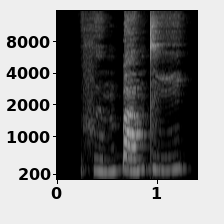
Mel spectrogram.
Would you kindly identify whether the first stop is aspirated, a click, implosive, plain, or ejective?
implosive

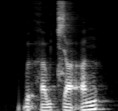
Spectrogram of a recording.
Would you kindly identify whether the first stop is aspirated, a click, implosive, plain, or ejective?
implosive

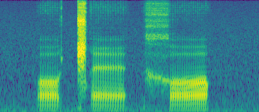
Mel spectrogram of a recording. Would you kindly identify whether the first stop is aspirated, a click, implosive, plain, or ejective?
click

